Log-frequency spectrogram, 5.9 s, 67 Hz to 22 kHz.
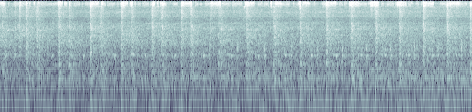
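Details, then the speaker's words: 7.3 Powerstroke diesel truck trying to start on ether, running rough with hard uneven clatter; compression fine but not building oil pressure to fire injectors; rough running and knock. "So the good news is we have enough compression for the engine to run. The bad news is it's still not building oil pressure enough to fire the injectors."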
